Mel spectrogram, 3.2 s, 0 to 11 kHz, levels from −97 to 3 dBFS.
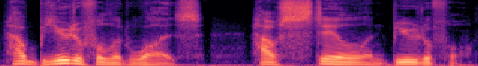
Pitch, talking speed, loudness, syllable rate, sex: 100 Hz, 150 wpm, -18 LUFS, 4.4 syllables/s, male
